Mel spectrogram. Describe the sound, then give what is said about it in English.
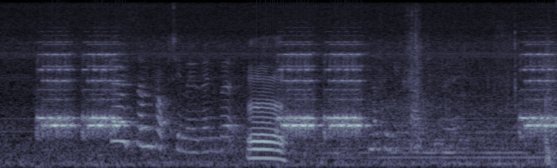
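A telephone rings repeatedly in short bursts with a steady rhythm, fairly loud, while a man talks over and between the rings. “Do you want to ditch me and grab the phone?”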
